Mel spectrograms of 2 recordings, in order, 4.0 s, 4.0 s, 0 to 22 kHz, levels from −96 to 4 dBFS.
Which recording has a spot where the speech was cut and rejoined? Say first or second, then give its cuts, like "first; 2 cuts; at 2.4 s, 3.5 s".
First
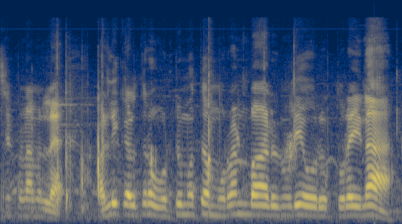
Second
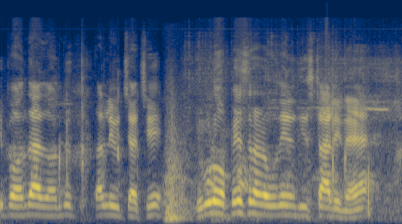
second; 1 cut; at 1.8 s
